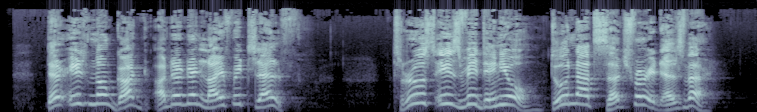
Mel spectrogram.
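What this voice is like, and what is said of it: Put-on Indian accent. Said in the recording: “let me do my Indian, because I want to do my Indian accent here”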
